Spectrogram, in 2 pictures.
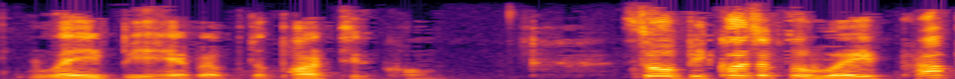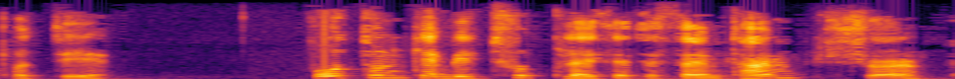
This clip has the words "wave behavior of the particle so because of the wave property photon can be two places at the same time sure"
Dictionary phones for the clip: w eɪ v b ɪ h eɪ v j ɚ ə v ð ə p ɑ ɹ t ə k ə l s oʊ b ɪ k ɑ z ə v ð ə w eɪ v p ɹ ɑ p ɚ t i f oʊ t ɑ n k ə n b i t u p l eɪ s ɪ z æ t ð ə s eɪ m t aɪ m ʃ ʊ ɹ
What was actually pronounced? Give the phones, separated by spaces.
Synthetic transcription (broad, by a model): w eɪ b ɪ h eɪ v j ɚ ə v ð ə p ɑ ɹ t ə k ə s oʊ b ɪ k ɑ z ə v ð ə w eɪ p ɹ ɑ p ɚ t i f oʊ t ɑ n k ə n b i t u p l eɪ ɪ s æ t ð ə s eɪ m t aɪ m ʃ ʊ ɹ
